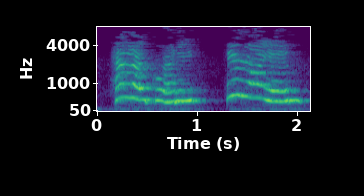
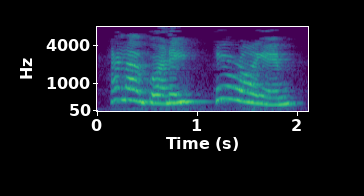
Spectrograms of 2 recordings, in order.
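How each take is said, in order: First: Put-on much higher, sweet little girl. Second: Put-on wolf putting on a higher little girl voice; wolf faking girl's voice. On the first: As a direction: call sweetly at the door. Girl arrives at Granny's. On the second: Wolf at Granny's door faking a higher little girl voice. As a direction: trick Granny with a sweet girl voice. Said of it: "he calls in a little girl's voice".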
